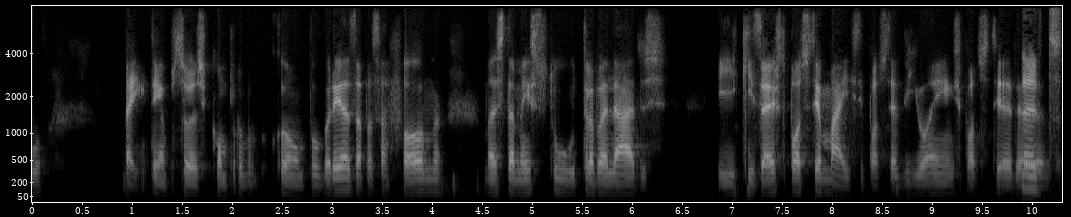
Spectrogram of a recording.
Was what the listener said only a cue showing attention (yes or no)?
no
